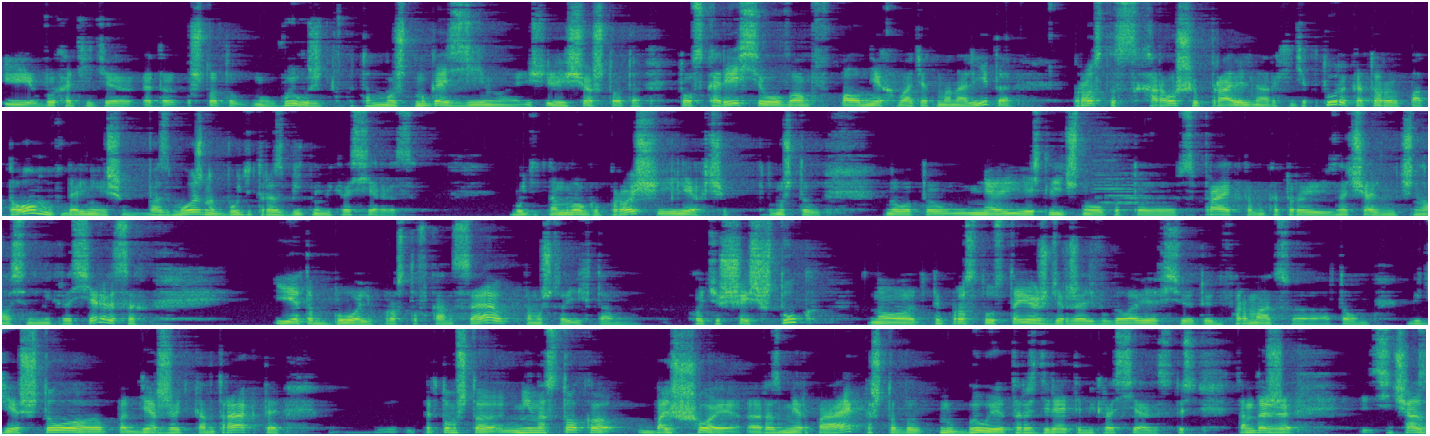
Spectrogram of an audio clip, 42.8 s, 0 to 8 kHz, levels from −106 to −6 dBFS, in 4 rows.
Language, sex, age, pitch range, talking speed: Russian, male, 20-39, 120-150 Hz, 145 wpm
